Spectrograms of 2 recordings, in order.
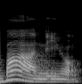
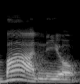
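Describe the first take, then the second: Both takes have the same delivery.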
